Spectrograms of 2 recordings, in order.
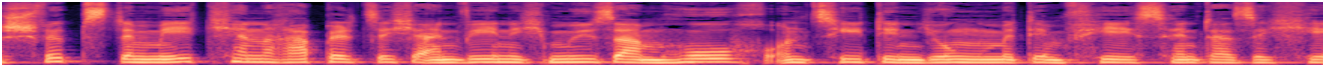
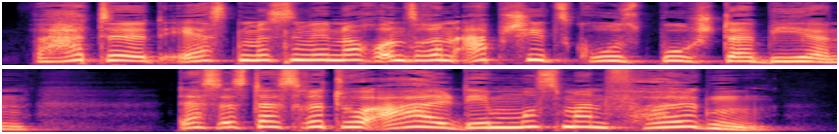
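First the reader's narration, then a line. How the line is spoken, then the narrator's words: Pleading hostess. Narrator (German): sagt die Gastgeberin in flehendem Ton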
